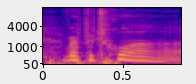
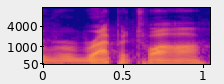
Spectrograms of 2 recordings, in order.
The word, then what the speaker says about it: repertoire: Yeah, your repertoire. Repertoire. Is it repertoire? Well, yeah, repertoire. I think is the French pronunciation.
